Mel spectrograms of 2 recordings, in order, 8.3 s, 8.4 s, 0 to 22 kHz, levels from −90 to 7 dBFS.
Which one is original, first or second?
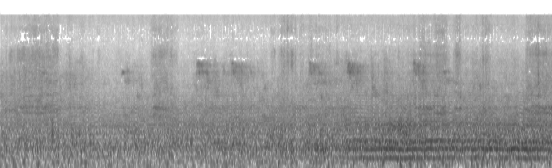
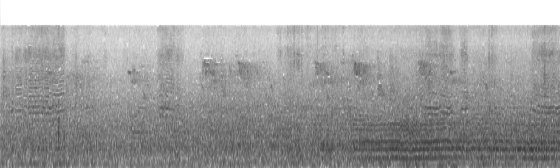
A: second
